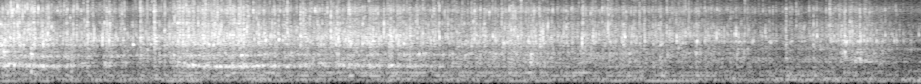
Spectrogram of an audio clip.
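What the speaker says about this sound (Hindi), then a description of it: "इसको अब हम डालते हैं देचकी में।" Frozen-bound peas poured into a cooking pot with water, making a continuous gushing, splashing rush that slowly fades over several seconds.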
